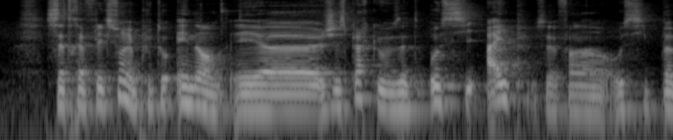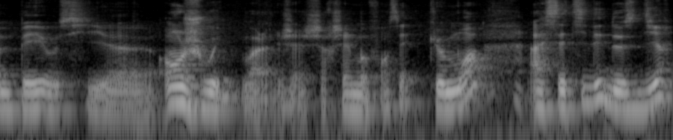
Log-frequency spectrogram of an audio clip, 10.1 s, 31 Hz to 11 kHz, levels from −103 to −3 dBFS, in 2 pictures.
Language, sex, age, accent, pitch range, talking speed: English, male, 20-39, French, 105-115 Hz, 195 wpm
